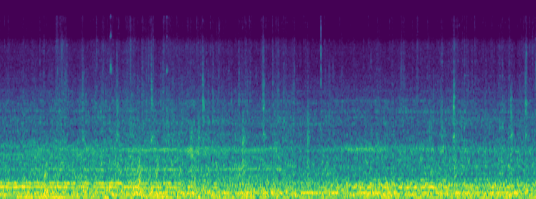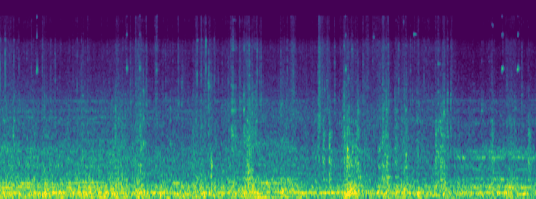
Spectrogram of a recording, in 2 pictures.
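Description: A small engine putters steadily close by.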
